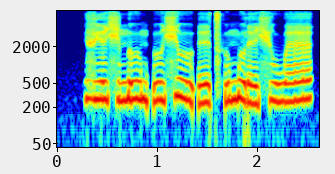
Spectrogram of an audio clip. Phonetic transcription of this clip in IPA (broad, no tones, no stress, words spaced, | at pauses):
vʲeːçənɯːmʔɯː çɯːʔeː t͡sʼɯmɯɾeː çuwɛː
